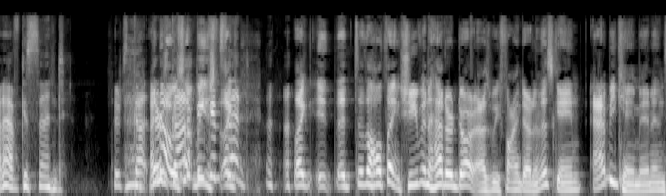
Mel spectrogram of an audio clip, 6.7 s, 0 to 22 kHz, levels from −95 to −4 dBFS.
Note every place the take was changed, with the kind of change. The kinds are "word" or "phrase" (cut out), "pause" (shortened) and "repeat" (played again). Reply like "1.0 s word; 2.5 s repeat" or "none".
2.6 s pause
